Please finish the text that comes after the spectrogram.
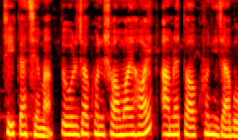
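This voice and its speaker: Cartoon role: wistful middle-aged mother voiced by a woman, tender and devoted, soft music behind. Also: lowish voice, fairly even intonation, moderate pace, close to an everyday voice. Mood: tender, encouraging. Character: devoted, long-suffering village mother, middle-aged, gentle. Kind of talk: cartoon fairy-tale voice acting.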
